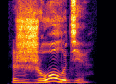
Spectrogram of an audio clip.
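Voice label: "acorns", Russian; bukvar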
